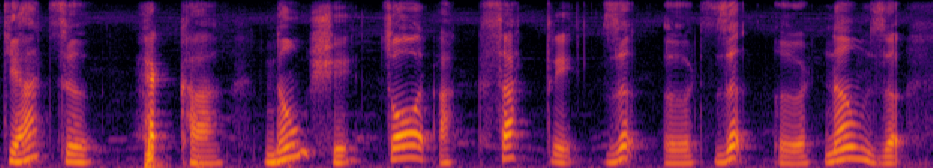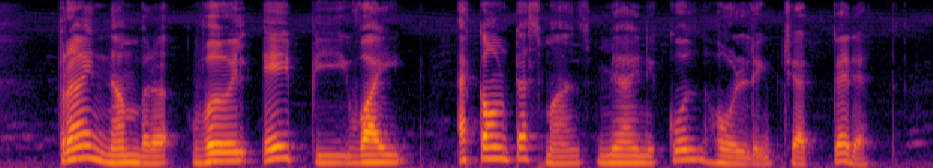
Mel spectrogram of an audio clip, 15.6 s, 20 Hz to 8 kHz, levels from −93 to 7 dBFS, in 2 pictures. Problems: background sounds at intervals, background conversations at intervals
